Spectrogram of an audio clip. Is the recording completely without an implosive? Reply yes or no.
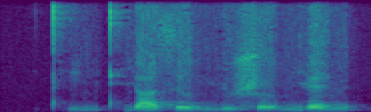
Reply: yes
